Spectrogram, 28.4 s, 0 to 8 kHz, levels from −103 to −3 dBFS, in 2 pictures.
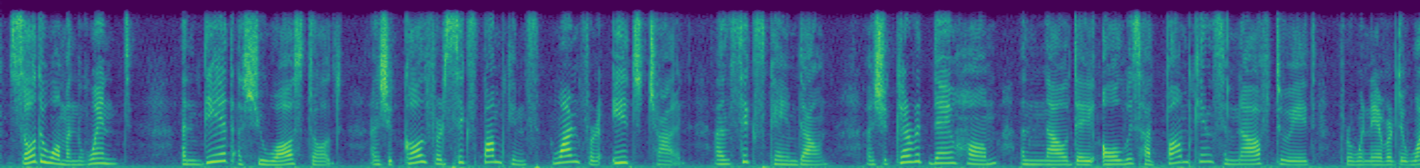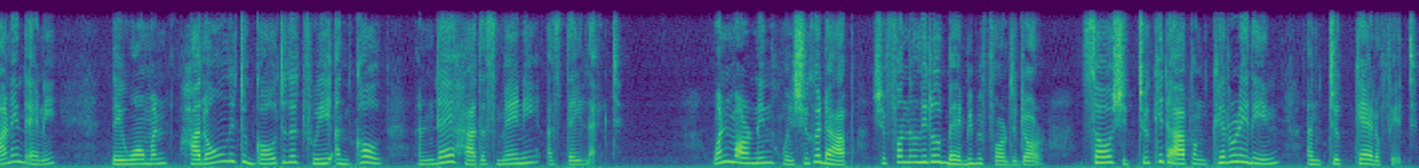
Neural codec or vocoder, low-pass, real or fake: codec, 16 kHz, 16 kbps, FunCodec, trained on Chinese and English, 50 frames a second; 7.2 kHz; fake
